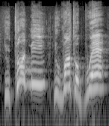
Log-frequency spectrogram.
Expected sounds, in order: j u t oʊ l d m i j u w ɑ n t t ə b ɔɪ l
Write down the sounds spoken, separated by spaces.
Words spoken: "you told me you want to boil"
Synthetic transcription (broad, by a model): j u t oʊ l d m i j u w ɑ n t t ə b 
